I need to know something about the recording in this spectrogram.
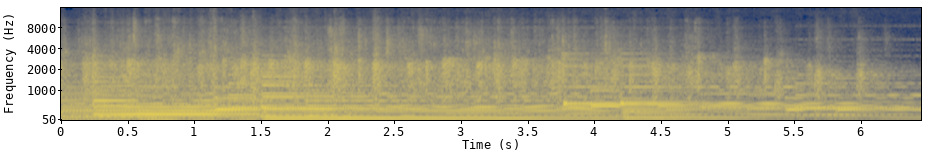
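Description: An audience claps steadily as a clap offering to the Lord while sustained keyboard or organ chords play loudly underneath, the crisp overlapping claps continuing throughout.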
